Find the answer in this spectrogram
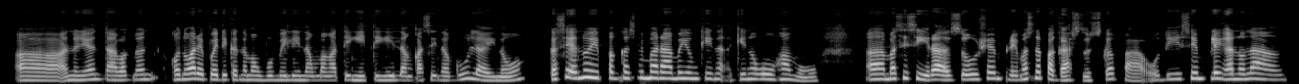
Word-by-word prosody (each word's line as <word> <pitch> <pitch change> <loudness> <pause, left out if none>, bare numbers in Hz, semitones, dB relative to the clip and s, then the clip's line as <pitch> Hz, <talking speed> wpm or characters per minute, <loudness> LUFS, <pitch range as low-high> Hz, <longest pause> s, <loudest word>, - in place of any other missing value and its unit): ah, 190 -1 0
ano 205 +2 -2
'yon 230 +3 -1
tawag 205 -1 -1
no'n? 230 +1 -3 0.2
Kunwari 240 +2 +3
puwede 225 -1 0
ka 220 - 0
namang 210 -1 -4
bumili 200 0 -3
ng 195 -1 -4
mga 195 0 -4
tingi-tingi 200 -1 -3
lang 195 -1 -3
kasi 190 +2 -4
na 190 -1 -5
gulay 225 -6 -1
'no? 195 +8 -2 0.3
Kasi 275 +7 +4
ano, 310 +3 +5
eh, 310 - +7
'pag 290 -2 -2
kasi 290 +1 -1
marami 280 -1 +5
'yong 265 -1 -1
kina 255 -2 -4
kinukuha 245 0 -1
mo, 170 0 -7 0.5
ah, 240 +1 +5
masisira. 255 -5 +4
So, 230 +2 0
siyempre 265 -7 -1
mas 245 +2 0
napagastos 195 -8 0
ka 245 +1 -1
pa. 165 - -4
Oh, - - -8
'di 245 +3 -5
simpleng 275 0 +2
ano 240 0 +3
lang, 235 -4 0
230 Hz, 190 wpm, -21 LUFS, 200-260 Hz, 0.5 s, eh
